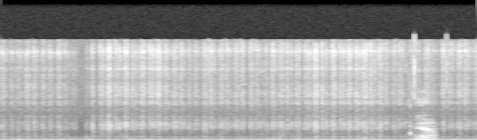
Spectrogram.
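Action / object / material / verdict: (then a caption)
scrape / graphite pencil on paper sheet / paper / none. A yellow graphite pencil scratches and shades quick strokes on the top sheet of a stack of white paper sheets resting on a table and held by one hand. A steady, soft scratchy rustle runs over a low background hum, with a brief louder, brighter scrape near the end.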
